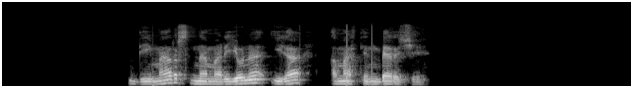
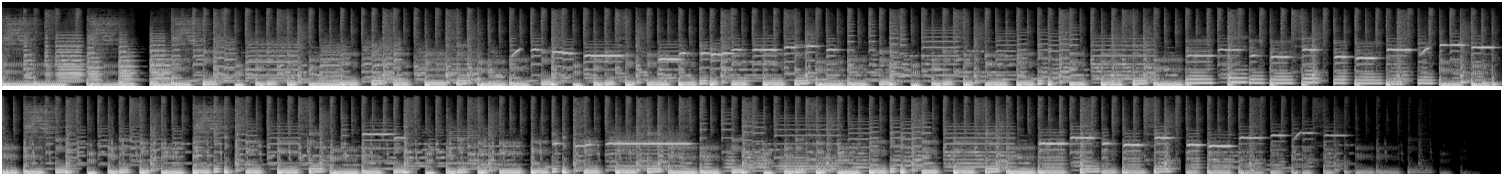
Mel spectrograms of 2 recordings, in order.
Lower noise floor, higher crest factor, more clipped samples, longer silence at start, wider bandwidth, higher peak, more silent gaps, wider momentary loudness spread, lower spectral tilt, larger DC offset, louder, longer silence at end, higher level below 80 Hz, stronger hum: first, under -90 dBFS vs -58 dBFS; about the same, 18 dB vs 14 dB; neither; first, 1.25 s vs 0 s; second, 7.6 kHz vs 17 kHz; about the same, -2 dBFS vs 0 dBFS; first, 3.22-3.27 s vs none; first, 16 LU vs 4 LU; first, -7.5 dB/octave vs -5.5 dB/octave; second, under 0.1% vs 0.1%; about the same, -17 LUFS vs -16 LUFS; first, 2.05 s vs 0.8 s; second, -52 dBFS vs -22 dBFS; neither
